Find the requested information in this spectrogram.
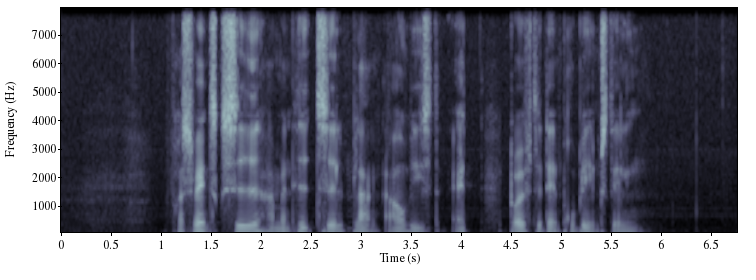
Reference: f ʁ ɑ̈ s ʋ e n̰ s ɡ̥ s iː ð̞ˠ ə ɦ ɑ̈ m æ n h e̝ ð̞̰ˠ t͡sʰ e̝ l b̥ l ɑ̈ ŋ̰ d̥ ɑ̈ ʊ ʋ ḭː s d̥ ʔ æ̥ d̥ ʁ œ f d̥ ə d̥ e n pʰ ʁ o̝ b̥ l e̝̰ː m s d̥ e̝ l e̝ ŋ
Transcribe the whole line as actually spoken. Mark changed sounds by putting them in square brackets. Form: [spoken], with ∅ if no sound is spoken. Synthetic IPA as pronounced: f ʁ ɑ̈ s ʋ e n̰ s ɡ̥ s iː ð̞ˠ ə ɦ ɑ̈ m æ n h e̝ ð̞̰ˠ t͡sʰ e̝ l b̥ l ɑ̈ ŋ̰ d̥ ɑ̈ ʊ ʋ ḭː s d̥ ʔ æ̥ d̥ ʁ œ f d̥ ə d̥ e n pʰ ʁ o̝ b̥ l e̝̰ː m s d̥ e̝ l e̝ ŋ

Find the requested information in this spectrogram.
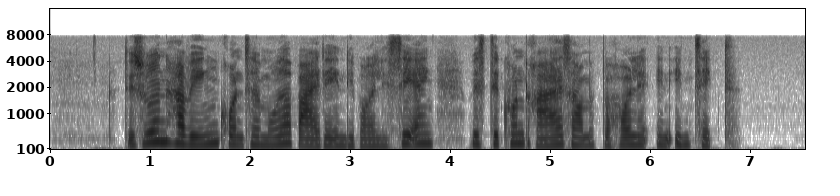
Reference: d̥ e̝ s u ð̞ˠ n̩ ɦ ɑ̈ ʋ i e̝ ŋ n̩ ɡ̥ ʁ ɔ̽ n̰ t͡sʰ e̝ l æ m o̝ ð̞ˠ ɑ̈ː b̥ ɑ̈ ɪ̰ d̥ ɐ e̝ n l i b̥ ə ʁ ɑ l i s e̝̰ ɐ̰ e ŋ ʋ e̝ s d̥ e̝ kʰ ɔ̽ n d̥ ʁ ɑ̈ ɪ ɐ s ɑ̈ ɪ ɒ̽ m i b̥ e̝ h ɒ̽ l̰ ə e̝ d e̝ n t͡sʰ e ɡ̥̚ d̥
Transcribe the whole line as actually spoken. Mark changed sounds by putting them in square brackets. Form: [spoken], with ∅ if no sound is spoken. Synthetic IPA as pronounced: d̥ e̝ s u ð̞ˠ n̩ ɦ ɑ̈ ʋ i e̝ ŋ n̩ ɡ̥ ʁ ɔ̽ n̰ t͡sʰ e̝ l æ m o̝ ð̞ˠ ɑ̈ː b̥ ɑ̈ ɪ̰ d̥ [ə] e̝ n l i b̥ ə ʁ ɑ l i s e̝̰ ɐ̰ e ŋ ʋ e̝ s d̥ e̝ kʰ ɔ̽ n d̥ ʁ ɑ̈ ɪ ɐ s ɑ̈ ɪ ɒ̽ m [æ] b̥ e̝ h ɒ̽ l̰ ə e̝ [n] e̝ n t͡sʰ e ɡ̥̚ d̥

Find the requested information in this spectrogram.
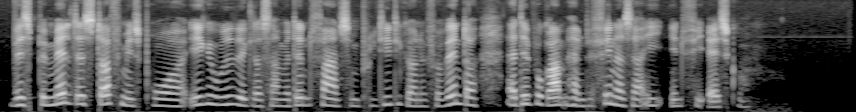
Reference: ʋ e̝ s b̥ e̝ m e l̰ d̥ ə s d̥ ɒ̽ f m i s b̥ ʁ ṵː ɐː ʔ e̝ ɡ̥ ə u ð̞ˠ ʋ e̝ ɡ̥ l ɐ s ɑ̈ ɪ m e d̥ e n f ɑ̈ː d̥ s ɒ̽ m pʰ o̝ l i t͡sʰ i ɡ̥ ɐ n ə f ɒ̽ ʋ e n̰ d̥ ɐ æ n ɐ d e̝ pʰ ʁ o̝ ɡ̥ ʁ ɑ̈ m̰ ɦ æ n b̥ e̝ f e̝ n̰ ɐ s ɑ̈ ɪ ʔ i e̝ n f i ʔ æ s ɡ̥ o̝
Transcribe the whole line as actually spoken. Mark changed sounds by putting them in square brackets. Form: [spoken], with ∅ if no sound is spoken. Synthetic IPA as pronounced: ʋ e̝ s b̥ e̝ m e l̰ d̥ ə s d̥ ɒ̽ f m i s b̥ ʁ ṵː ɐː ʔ e̝ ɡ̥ ə u ð̞ˠ ʋ e̝ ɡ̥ l ɐ s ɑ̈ ɪ m e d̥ e n f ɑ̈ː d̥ s ɒ̽ m pʰ o̝ l i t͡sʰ i ɡ̥ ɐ n ə f ɒ̽ ʋ e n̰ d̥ ɐ æ [∅] ɐ d e̝ pʰ ʁ o̝ ɡ̥ ʁ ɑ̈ m̰ ɦ æ n b̥ e̝ f e̝ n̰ ɐ s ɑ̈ ɪ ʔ i e̝ n f i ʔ æ s ɡ̥ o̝

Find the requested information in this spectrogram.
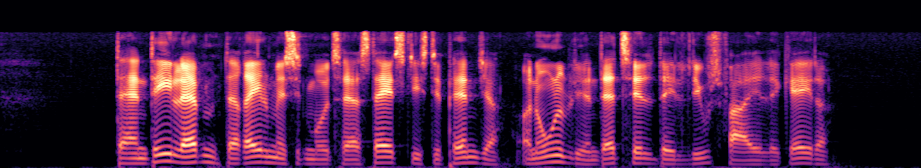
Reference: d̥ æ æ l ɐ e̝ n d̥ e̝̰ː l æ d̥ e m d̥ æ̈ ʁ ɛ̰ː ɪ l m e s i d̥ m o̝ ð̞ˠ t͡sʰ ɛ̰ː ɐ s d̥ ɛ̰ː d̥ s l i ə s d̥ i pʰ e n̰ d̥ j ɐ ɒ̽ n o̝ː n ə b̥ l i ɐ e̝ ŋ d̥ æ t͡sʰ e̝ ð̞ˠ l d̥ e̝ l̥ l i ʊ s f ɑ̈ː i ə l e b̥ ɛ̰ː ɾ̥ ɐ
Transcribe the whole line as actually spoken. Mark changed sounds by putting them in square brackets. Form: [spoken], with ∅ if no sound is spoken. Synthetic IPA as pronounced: d̥ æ æ [∅] ɐ e̝ n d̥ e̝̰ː l æ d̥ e m d̥ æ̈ ʁ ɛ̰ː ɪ l m e s i d̥ m o̝ ð̞ˠ t͡sʰ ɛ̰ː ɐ s d̥ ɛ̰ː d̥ s l i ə s d̥ i pʰ e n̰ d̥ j ɐ ɒ̽ n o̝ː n ə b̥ l i ɐ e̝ [n] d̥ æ t͡sʰ e̝ [∅] l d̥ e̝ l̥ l i ʊ s f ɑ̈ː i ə l e [ɡ̥] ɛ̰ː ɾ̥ ɐ

